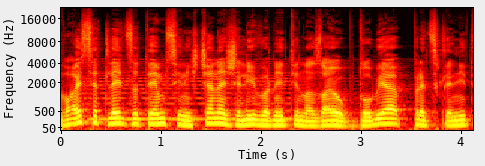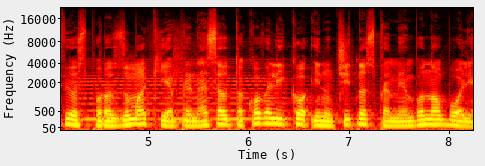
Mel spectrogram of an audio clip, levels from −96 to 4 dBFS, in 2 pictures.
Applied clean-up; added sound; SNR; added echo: none; Keyboard (musical); 18 dB; none.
